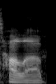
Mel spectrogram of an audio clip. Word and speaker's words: Harry Hole: He plays a man named Harry Hole. – Right. – Which I do believe is pronounced Hulla, but...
